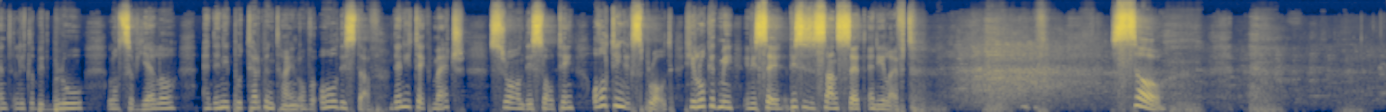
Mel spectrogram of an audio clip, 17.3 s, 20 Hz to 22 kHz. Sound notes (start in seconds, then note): 11.8 crowd laughing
